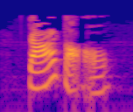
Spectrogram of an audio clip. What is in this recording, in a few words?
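"打倒", Mandarin Chinese; chinese flashcards; hsk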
